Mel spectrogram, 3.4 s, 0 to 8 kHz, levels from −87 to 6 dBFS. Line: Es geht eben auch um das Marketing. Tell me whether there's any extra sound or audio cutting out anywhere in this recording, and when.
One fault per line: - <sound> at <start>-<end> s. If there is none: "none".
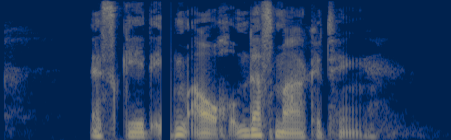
- dropout at 1.2-1.3 s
